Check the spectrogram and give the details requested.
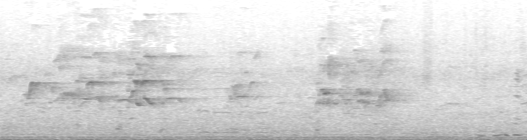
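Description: Small birds chirping in quick twittering runs, one about a second in and another just past three seconds, over a steady low background hum.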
